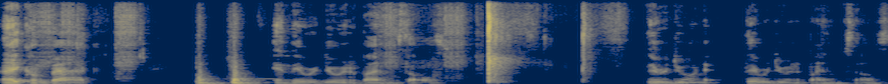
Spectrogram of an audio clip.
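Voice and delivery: voice catching, choking up, close to tears. Remembering kids building on their own, choking up, close to tears. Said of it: "and I'm gonna start crying".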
